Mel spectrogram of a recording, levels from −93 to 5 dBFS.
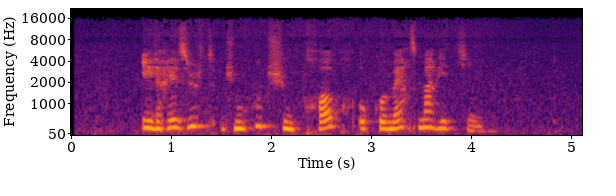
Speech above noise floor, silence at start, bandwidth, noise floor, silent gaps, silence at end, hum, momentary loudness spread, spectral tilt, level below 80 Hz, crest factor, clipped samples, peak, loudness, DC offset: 31 dB; 0.7 s; 16 kHz; -49 dBFS; none; 0.9 s; none; 9 LU; -5.5 dB/octave; -52 dBFS; 16 dB; under 0.1%; -4 dBFS; -19 LUFS; under 0.1%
